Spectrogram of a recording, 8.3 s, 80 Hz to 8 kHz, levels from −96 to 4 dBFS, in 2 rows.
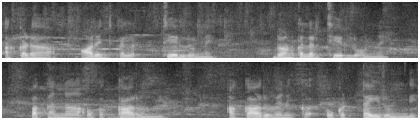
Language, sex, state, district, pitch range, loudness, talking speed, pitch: Telugu, female, Andhra Pradesh, Sri Satya Sai, 165-185 Hz, -19 LUFS, 150 wpm, 175 Hz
